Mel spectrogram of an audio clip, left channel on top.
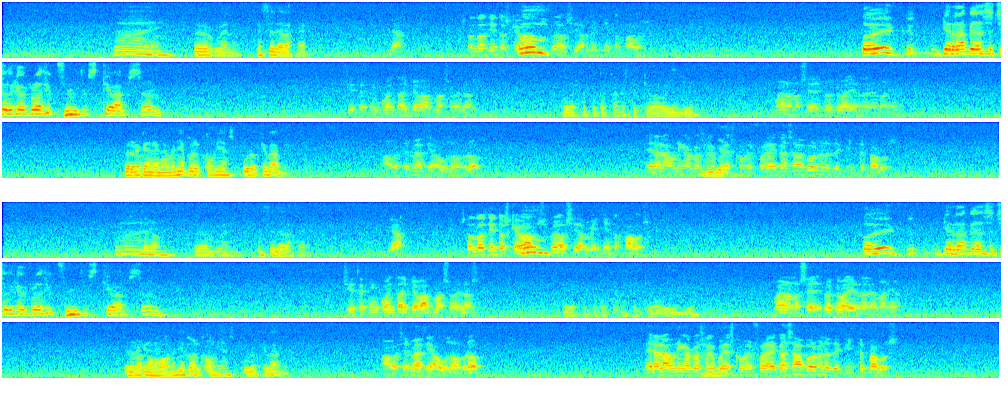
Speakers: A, on the left; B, on the right.
A: Ay,
B: Pero,
A: pero bueno, ¿qué se le va a hacer?
B: ya. Son doscientos kebabs,
A: ¡Oh!
B: bro, si dan 1.500 pavos.
A: Joder, qué, qué rápido has hecho el cálculo de cuántos kebabs son.
B: setecientos cincuenta el kebab, más o menos.
A: Joder, qué puto caro está el kebab hoy en día.
B: Bueno, no sé, es lo que valía en Alemania.
A: Pero
B: No
A: que
B: como...
A: en Alemania
B: No
A: pu-
B: como...
A: comías puro kebab.
B: A veces me hacía uno, bro. Era la única cosa que
A: Ya.
B: podías comer fuera de casa por menos de 15 pavos.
